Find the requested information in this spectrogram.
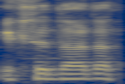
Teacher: İqtidarda t kar samit deyə k səsi gəldi.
